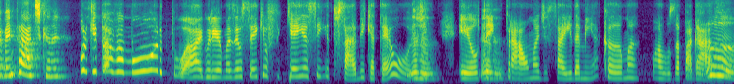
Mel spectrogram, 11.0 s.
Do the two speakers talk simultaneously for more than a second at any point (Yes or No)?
No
